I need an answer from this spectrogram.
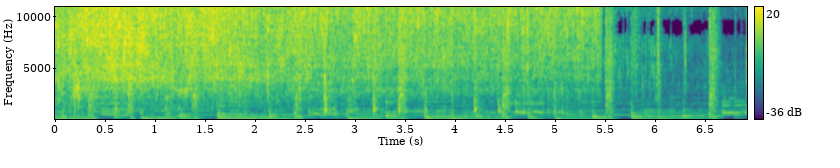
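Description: Chicken and mixed vegetables sizzling in a hot oiled wok while a wooden spatula stirs them, with short knocks of the spatula against the pan. The sizzle thins out about two-thirds of the way through.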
